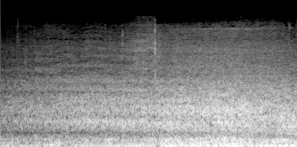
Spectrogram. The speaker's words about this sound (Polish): Tir niech przejedzie, żeby można było spokojnie porozmawiać.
